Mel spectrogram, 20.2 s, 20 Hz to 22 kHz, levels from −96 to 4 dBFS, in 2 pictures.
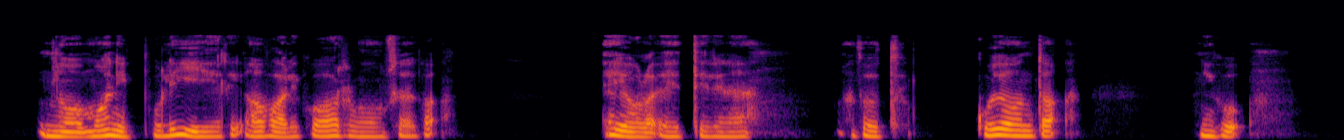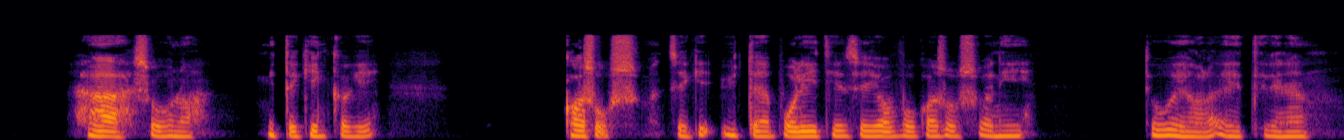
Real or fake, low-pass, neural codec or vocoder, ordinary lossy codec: real; none; none; none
